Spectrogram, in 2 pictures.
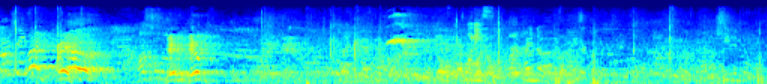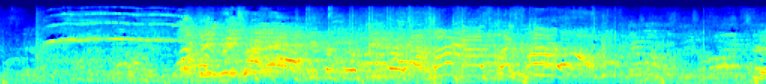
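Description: A crowd of parents and children chatters and calls out in a large echoing gym.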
